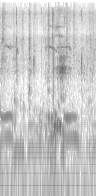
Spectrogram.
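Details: Caged pigeons give low, steady cooing notes that repeat and overlap, with a few sharp knocks from the cages and faint high chirping of small birds in the background.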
